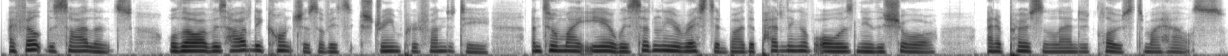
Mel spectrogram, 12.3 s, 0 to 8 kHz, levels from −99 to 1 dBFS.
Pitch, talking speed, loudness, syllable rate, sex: 180 Hz, 170 wpm, -20 LUFS, 5.2 syllables/s, female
